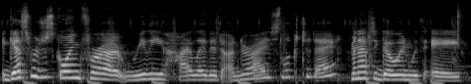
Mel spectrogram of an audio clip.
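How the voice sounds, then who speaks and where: A woman's voice: fairly high pitch, animated, fairly quick. A young woman with a froggy, under-the-weather voice, chatting casually and self-deprecatingly as a beauty vlogger doing a get-ready-with-me. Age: young adult. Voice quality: froggy, congested sick voice. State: sick with a cold-like hoarseness.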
